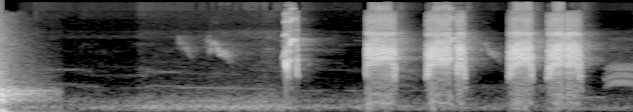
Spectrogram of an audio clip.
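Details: Black francolin calling: a short harsh note, then four loud, grating, buzzy notes in quick succession over about a second, with faint chirps from other birds before.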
